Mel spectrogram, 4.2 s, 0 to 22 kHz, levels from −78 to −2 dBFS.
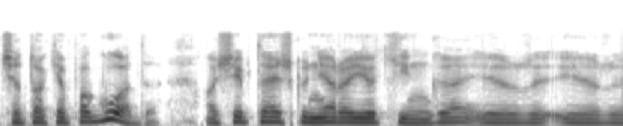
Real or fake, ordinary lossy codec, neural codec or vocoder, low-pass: real; MP3, 48 kbps; none; 7.2 kHz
